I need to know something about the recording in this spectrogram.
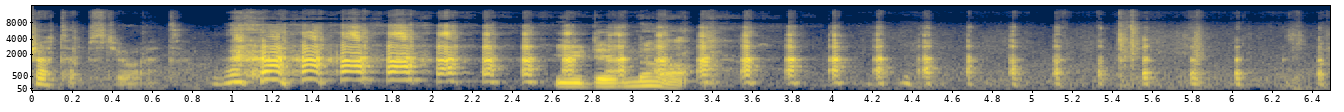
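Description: A woman laughs heartily in bursts.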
